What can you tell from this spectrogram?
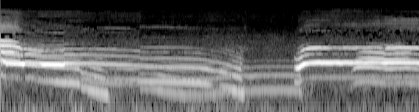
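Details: Domestic cat meowing in a sequence of drawn-out tonal calls, the first falling gradually in pitch over several seconds, then a brief quieter pause before a louder, higher meow that holds steady to the end.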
